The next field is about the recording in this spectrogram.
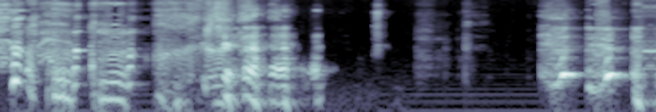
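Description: A woman coughs harshly and violently, coming in a rapid run of rough bursts, a short pause, then another strained fit of coughs.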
